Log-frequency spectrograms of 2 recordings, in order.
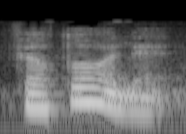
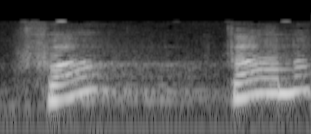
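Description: First: فطال with a thin ف and a heavy ط; light fa, heavy ta; correct light fa. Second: فطال with a heavy, emphatic ف, drawn out and rising high; mock the mistaken heavy فطال; wrong heavy fa. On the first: Teacher gives the correct reading to the student. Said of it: "الفاء مرققة دائمًا". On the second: Teacher imitates the student's wrong reading. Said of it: "أيوه، أنا قلت غلط". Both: Shown as a demonstration.

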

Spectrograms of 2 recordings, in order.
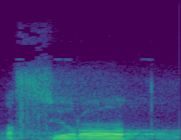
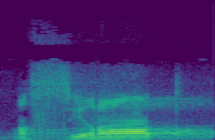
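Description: First: الصراط with the final syllable rounded to سيروط; wrong rounded alif. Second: الصراط with a clear open alif after the heavy ر; correct heavy راء. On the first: Teacher showing the rejected reading. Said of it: "ما نقول". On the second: Teacher showing the correct reading. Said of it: "إذا تتبعها الألف نقول". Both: Shown as a demonstration.

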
